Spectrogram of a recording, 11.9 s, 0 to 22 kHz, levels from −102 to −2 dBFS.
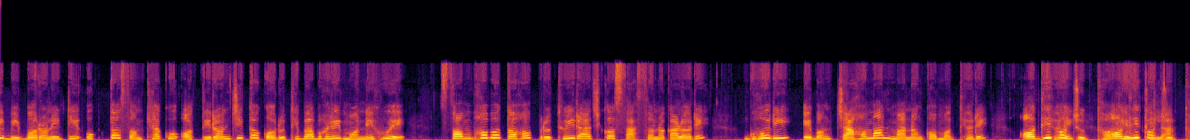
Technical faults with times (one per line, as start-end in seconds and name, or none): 0.00-11.90 Opus compression
10.38-11.90 doubled audio track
